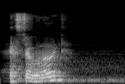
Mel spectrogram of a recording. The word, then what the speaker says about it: extrovert: Extrovert, a noun, it means an extrovert. And its pronunciation is stressed on X syllable, and here's a usage.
